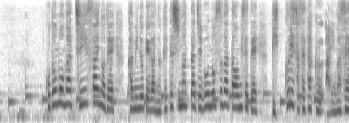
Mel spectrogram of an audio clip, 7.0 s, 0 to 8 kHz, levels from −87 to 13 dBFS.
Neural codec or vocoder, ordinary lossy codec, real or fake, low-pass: none; none; real; none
